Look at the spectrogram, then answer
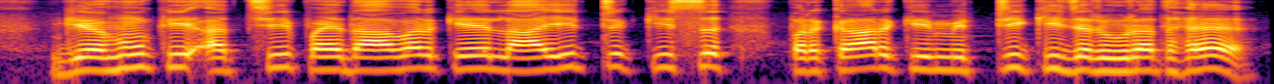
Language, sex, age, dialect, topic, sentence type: Magahi, male, 56-60, Southern, agriculture, question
